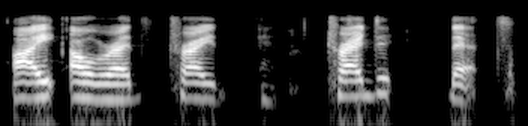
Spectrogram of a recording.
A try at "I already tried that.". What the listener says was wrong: Okay, very nice.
